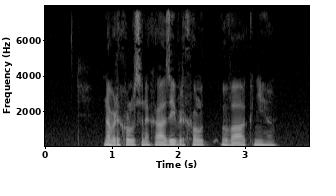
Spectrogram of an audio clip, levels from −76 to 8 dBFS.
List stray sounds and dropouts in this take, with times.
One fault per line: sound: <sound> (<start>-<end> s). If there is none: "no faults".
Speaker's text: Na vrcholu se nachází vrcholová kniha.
no faults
